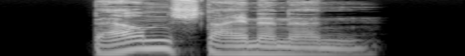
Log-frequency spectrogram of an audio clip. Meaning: inflection of bernsteinen: 1. strong genitive masculine/neuter singular 2. weak/mixed genitive/dative all-gender singular 3. strong/weak/mixed accusative masculine singular 4. strong dative plural
- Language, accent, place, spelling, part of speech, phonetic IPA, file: German, Germany, Berlin, bernsteinenen, adjective, [ˈbɛʁnˌʃtaɪ̯nənən], De-bernsteinenen.ogg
